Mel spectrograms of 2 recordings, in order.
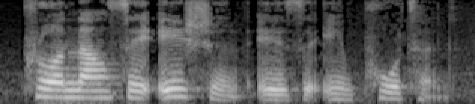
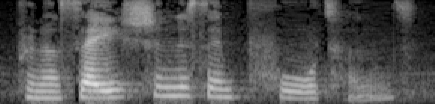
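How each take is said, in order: First: Every syllable gets about the same force. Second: A few stressed syllables stand out clearly. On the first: The speaker calls it wrong. "it's not pronunciation is important, that's Chinese" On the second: The speaker calls it right. "In English we say pronunciation is important"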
